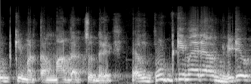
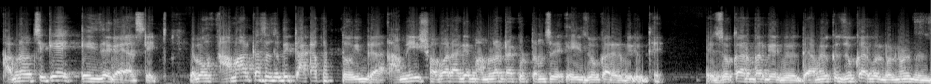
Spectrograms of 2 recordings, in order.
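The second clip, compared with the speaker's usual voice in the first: ordinary talk, nothing marked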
